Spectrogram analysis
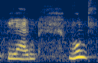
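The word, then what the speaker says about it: Wilhelm Wundt: तो पहले हम विलियम विल्हेम वुड्स के बारे में पढ़ते हैं इसकी विल्हेम है ये विलियम नहीं है विल्हेम वंड ऐसे है लेकिन मैं स्पेलिंग के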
